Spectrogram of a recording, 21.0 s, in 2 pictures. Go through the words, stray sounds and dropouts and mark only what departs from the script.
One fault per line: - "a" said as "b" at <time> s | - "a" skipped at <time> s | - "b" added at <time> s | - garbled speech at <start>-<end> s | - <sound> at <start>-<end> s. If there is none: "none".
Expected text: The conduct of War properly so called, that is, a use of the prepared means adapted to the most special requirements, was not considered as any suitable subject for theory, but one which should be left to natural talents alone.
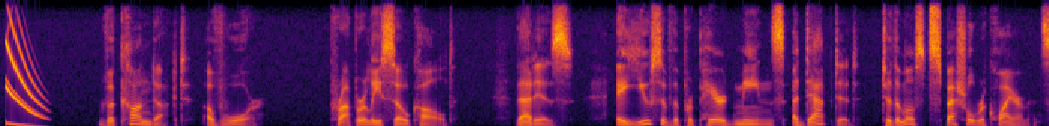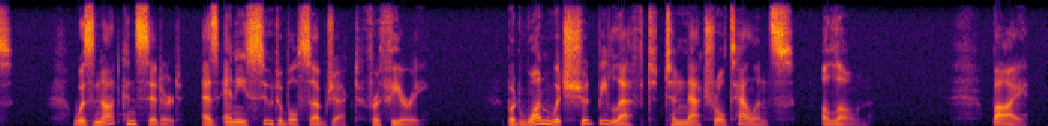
- chirp at 0.1-0.5 s
- "By" added at 20.4 s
